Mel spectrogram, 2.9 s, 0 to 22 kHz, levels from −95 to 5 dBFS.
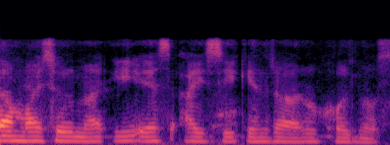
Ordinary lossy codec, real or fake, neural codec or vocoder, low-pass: Opus, 64 kbps; fake; codec, 16 kHz, 4 kbps, FreqCodec, smaller model; 7.2 kHz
